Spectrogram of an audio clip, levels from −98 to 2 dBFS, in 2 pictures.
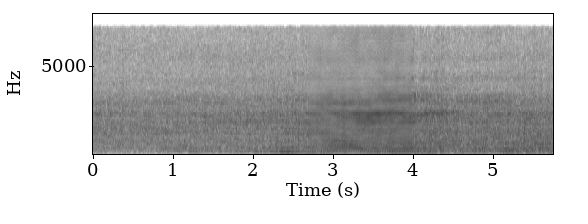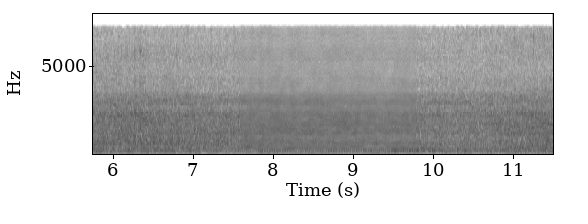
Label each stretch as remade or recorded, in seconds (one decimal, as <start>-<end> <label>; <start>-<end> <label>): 0.0-2.7 recorded; 2.7-4.0 remade; 4.0-7.6 recorded; 7.6-9.8 remade; 9.8-11.5 recorded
